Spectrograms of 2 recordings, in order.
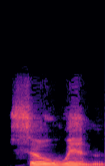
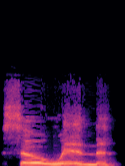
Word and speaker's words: Samhain: not how it sounds so when spelled Samhain it's a Gaelic word so it doesn't it doesn't follow it's a different language so it's not pronounced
